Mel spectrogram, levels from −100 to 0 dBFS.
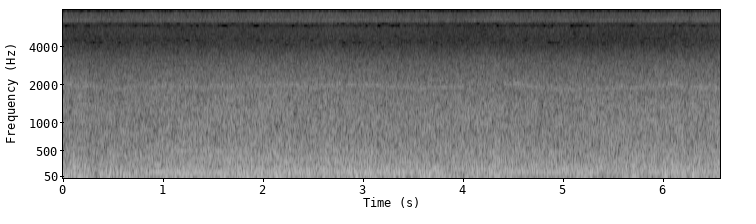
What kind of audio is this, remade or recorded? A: recorded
